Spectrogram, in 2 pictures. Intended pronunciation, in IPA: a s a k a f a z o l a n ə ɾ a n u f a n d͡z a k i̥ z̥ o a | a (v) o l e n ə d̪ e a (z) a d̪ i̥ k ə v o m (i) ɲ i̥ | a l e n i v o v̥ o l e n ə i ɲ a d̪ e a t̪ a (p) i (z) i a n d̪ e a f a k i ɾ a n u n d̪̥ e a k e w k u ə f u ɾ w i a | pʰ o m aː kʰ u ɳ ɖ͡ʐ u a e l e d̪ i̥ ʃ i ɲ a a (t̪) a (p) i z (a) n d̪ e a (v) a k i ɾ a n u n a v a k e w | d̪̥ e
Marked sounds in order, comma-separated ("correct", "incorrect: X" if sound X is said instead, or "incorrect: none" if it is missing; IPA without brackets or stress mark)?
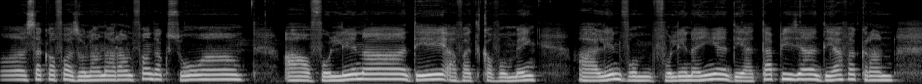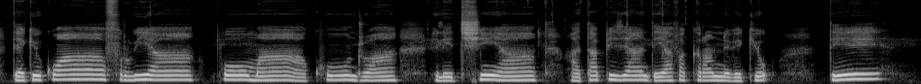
correct, incorrect: v, incorrect: e, correct, correct, correct, correct, correct, incorrect: f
